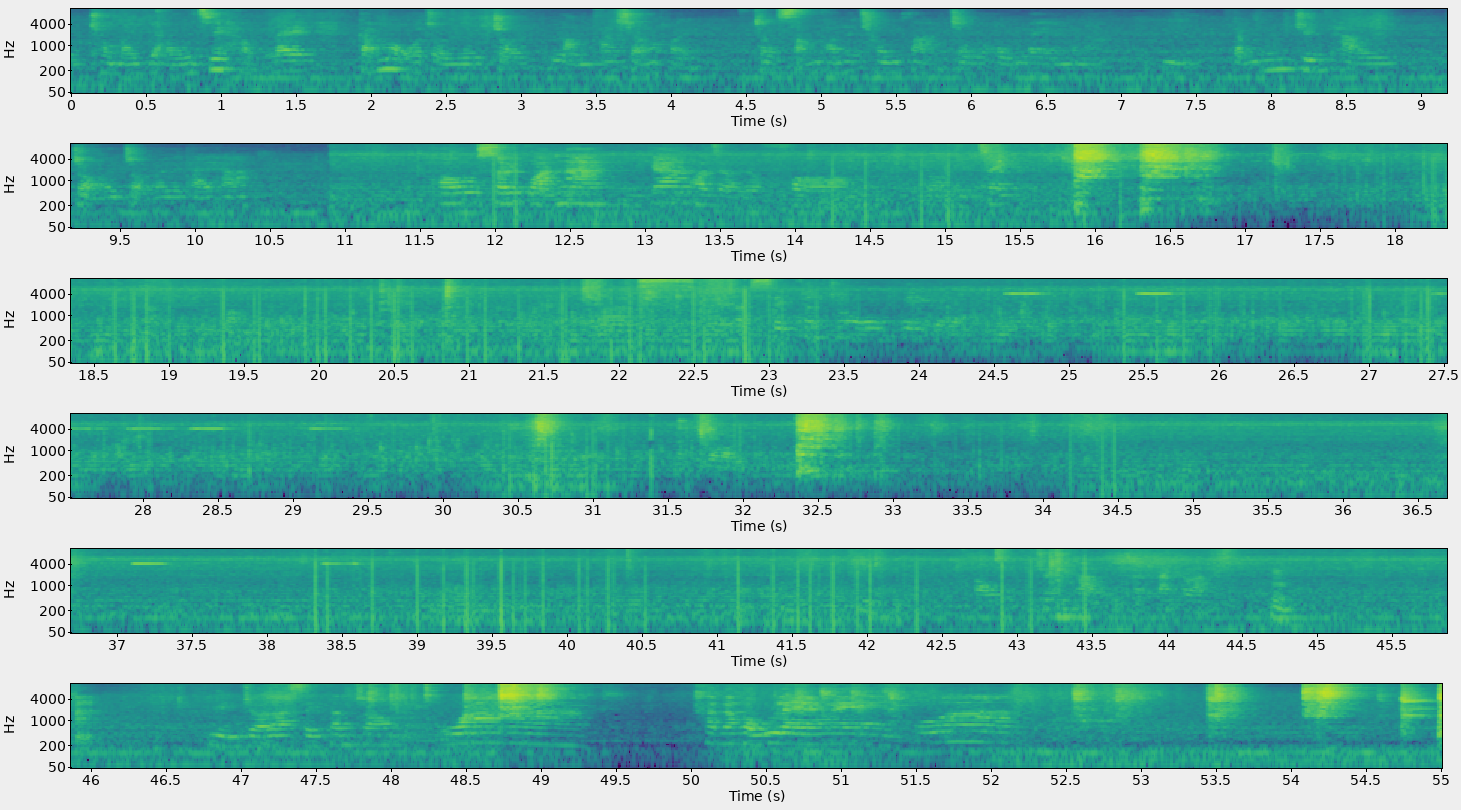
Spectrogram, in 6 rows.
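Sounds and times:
induction hob hum: 0.0 - 55.0
metal pans and lids clanking: 15.8 - 17.0, 31.7 - 33.1, 47.8 - 49.3, 52.4 - 55.0.

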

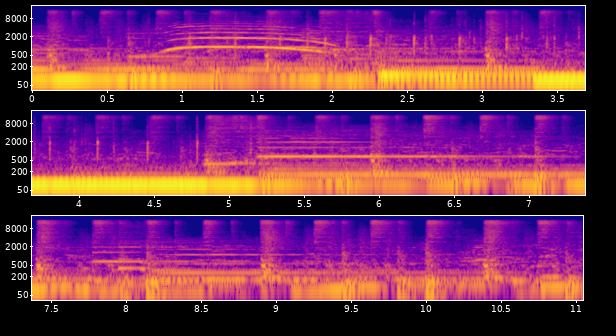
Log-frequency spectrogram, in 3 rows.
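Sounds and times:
live band playing a groove: 0.0 - 11.0.

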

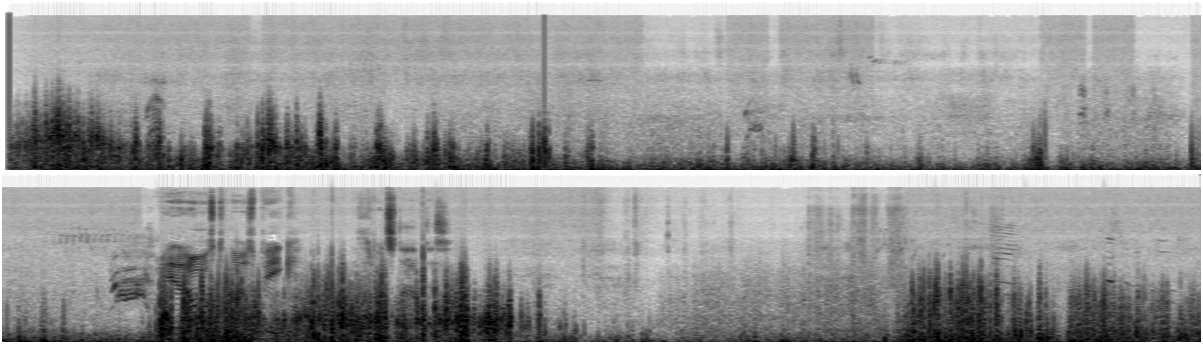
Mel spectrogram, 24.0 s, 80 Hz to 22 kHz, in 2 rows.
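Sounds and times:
wind buffeting microphone: 0.1 - 23.9.

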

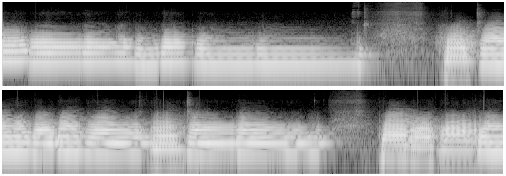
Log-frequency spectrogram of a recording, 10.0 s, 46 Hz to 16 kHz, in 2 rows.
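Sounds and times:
trombone playing jazz ballad: 0.0 - 10.0.

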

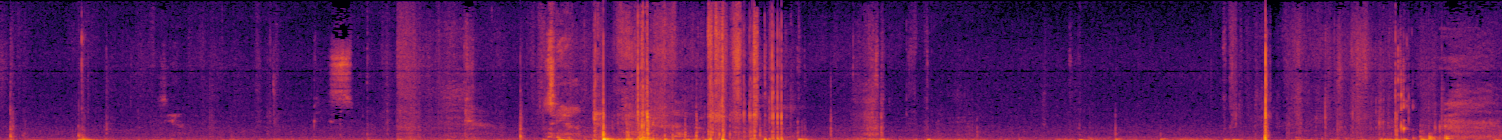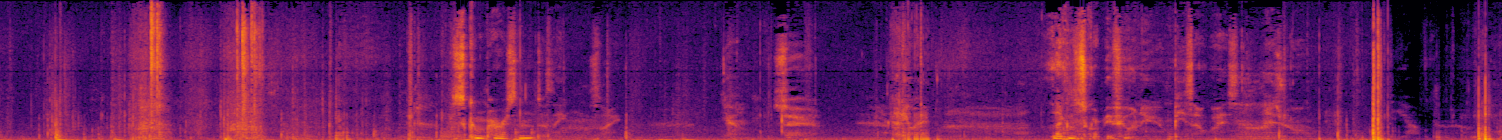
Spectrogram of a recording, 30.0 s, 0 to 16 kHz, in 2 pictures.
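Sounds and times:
person whispering: 1.6 - 2.0, 3.1 - 3.6, 5.4 - 7.0, 19.5 - 21.3, 22.2 - 24.5, 25.5 - 28.2, 29.0 - 29.4.

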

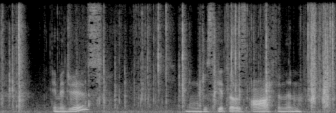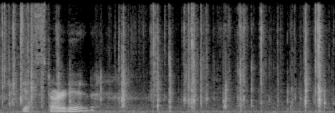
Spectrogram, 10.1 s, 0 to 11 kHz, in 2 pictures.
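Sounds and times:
plastic stamps clicking and crinkling: 0.0 - 10.0.

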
